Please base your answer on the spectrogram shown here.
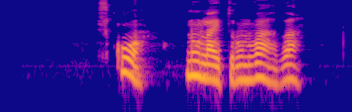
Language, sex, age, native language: Icelandic, female, 50-59, Icelandic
